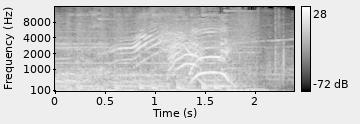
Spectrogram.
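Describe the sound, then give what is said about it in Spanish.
A cat named Diva lets out a loud, drawn-out aggressive yowl that rises and bends in pitch for about a second, heard over a low, steady background hum. “Ah, viene peleonero y su gato, Diva, que está le Está peleonero, está peleonero.”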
